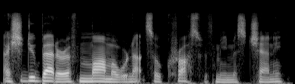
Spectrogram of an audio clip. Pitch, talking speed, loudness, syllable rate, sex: 130 Hz, 285 wpm, -19 LUFS, 6.5 syllables/s, male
